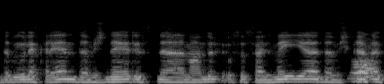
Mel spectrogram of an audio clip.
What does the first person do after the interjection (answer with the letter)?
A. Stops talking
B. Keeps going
B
